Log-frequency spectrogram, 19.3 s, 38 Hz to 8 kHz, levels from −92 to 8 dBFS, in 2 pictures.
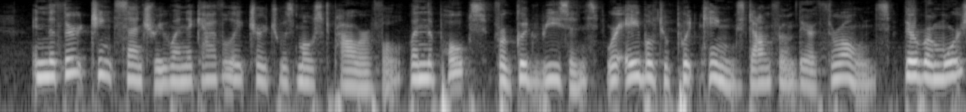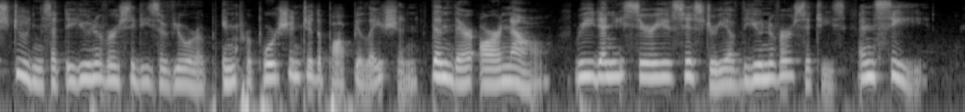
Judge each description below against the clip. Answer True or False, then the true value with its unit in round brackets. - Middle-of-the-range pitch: True (180 Hz)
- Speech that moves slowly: False (165 wpm)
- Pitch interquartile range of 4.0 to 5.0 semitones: True (4.7 semitones)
